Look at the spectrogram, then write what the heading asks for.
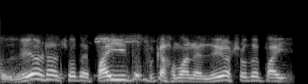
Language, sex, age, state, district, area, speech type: Kashmiri, male, 45-60, Jammu and Kashmir, Bandipora, rural, conversation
